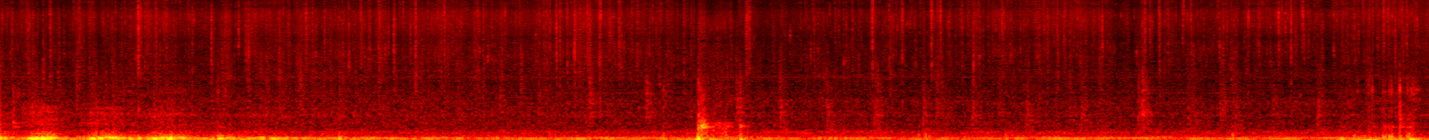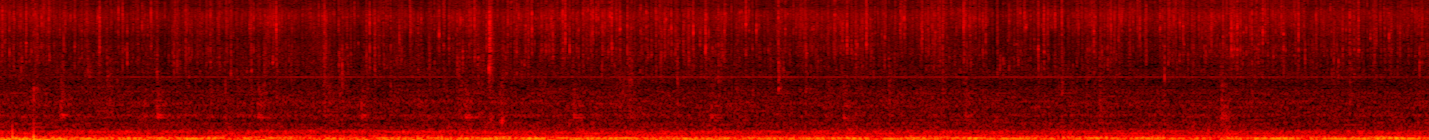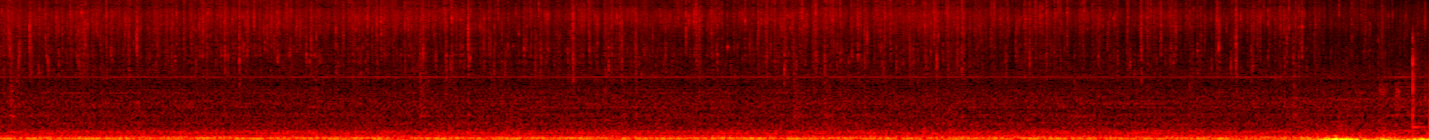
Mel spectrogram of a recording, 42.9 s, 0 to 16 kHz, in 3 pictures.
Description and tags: Cardboard burning 2
burn, burning, cardboard, fire, flame, match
